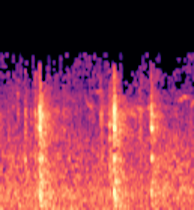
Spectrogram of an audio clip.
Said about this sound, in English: This window's locked. Let me try the door.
